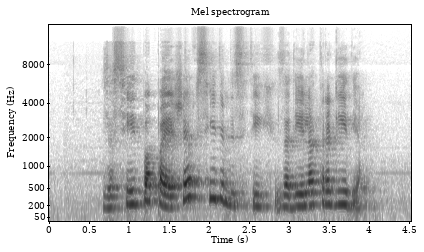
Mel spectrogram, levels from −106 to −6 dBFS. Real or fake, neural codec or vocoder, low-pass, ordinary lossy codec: real; none; 14.4 kHz; Opus, 24 kbps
